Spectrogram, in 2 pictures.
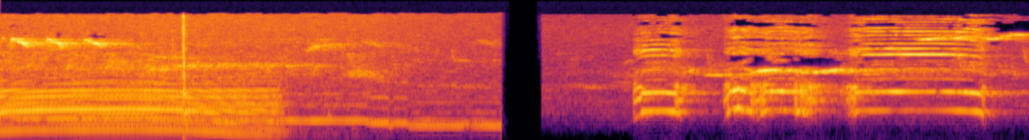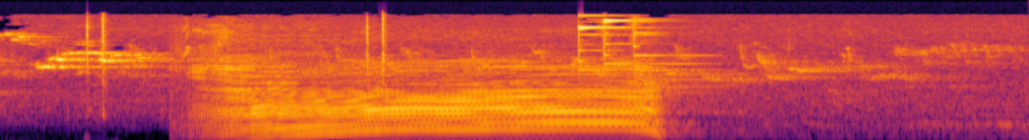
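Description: Cow mooing twice, dubbed in as a sound effect: one long moo at the start and another about six seconds in, each rising then falling in pitch. About three seconds in, between the moos, a short patch of brief tones.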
